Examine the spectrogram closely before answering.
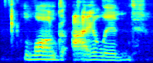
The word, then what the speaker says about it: Long Island: north of Long Island Long Island with the hard G I used to get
